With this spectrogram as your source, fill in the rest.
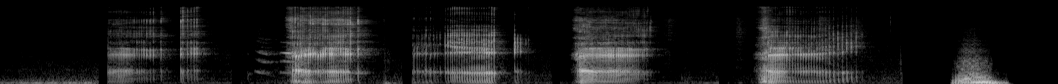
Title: tiktok burping series part 4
